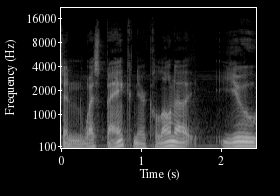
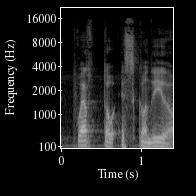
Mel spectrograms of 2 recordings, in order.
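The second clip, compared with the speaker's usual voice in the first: Mexican-Spanish accented speech. Naming the town someone called paradise, in a fake Mexican-Spanish accent. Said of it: "That's my fake Mexican-Spanish accent".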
